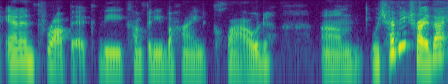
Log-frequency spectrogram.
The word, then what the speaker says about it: Claude: So I think it's CLAUDE, Cloud, Okay. Claude, however you want to say it.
